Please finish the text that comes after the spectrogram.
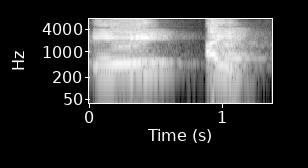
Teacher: ए का जो उच्चारण स्थान है वो कंठ तालु है, आई का उच्चारण स्थान है वो भी कंठ तालु है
